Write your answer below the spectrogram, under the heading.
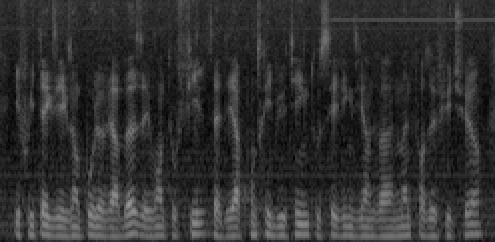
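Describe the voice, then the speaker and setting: At a very fast pace, a man speaks in a French accent with a medium pitch, fairly even intonation and a dark, mellow, somewhat breathy tone. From France. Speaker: aerospace company representative. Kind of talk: conference talk. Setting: conference panel with audience. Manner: halting, many fillers.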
